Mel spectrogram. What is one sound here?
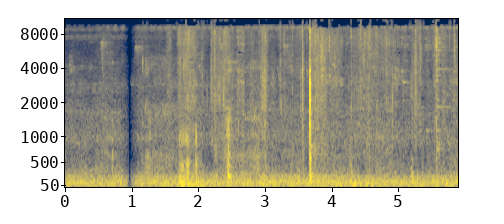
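A small metal trowel scrapes and digs into dry soil.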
